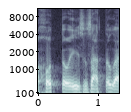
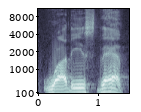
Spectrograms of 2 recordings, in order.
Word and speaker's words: what is that: 다시 그 배우기 시작한 거는 이제 미군들이 들어와서 미군들이 그렇게 하는게 아니라 호도 is사또가 아니라 what is that? 이렇게 하는데 그 발음을 고치는데 상당히 시간이 걸려죠.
